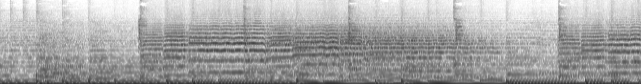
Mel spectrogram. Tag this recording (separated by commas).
Music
